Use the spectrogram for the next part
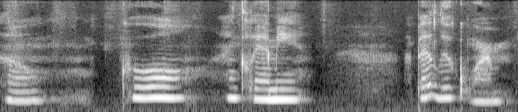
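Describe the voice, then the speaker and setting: Slow, breathy whispering ASMR woman. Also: a little high, phone-quality sound. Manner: gentle, hesitant, musing delivery. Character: curious, polite female researcher examining a creature. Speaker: ASMR roleplay performer. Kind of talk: soft-spoken ASMR roleplay.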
